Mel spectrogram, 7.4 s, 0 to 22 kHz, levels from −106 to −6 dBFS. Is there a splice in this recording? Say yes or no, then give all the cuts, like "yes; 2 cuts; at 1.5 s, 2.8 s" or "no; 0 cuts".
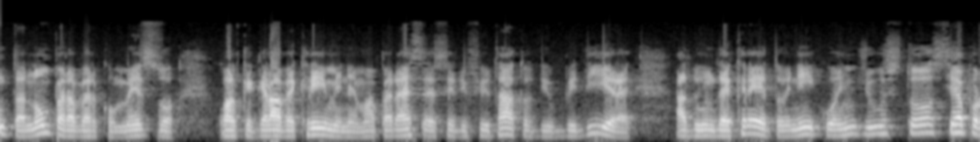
no; 0 cuts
